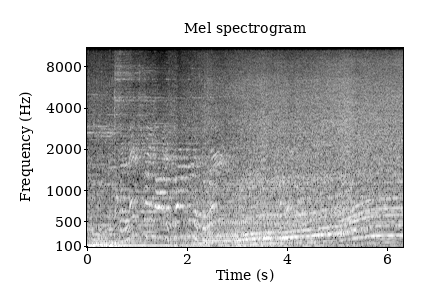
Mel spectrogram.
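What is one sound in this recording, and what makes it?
A pulling tractor's engine roars loudly and revs up.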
